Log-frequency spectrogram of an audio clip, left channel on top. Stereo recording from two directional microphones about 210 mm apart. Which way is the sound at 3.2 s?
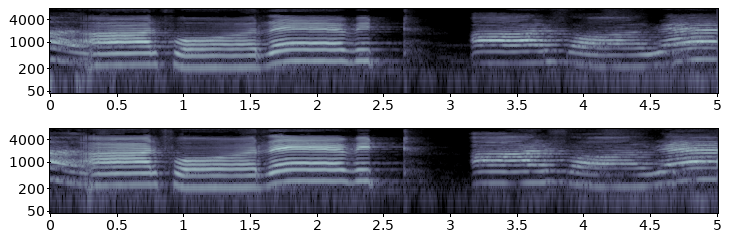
50° left (ahead or behind).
